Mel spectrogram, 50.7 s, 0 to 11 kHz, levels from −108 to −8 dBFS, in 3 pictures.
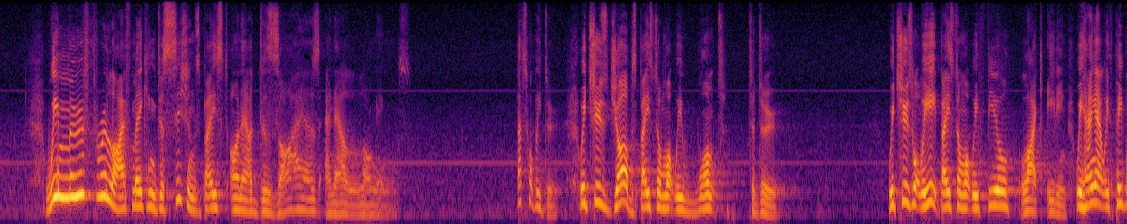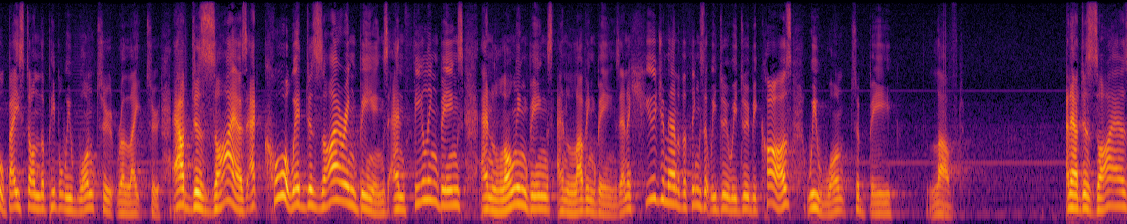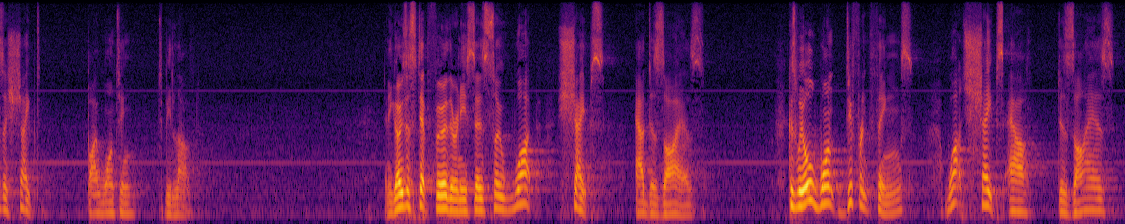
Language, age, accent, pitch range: English, 30-49, Australian, 115-175 Hz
